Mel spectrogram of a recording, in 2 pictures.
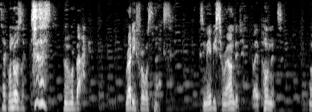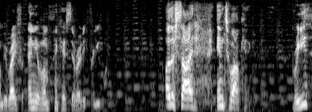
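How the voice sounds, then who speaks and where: A man teaching a martial arts kicking class, counting reps loudly and chatting and joking with students between sets. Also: fairly high pitch, fairly even intonation, fast talker, muffled recording, faint music behind. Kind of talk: leading a live kicking workout class.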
